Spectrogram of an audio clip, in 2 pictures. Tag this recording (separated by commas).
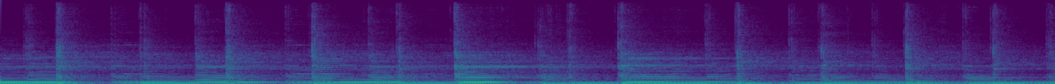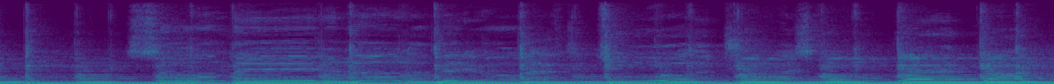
Tender music, Music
